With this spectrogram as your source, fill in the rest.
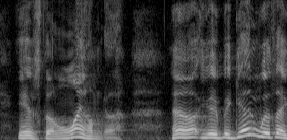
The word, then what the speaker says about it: lambda: A curved line, and you draw and that is pronounced like the L in look.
